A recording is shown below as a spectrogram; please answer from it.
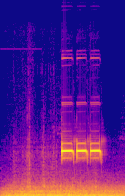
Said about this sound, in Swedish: Med pipande dosimeter fortsätter vi färden upp längs kusten förbi det havererade kärnkraftverket och upp till staden Minamisoma.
